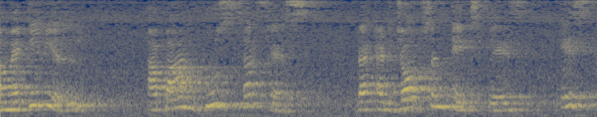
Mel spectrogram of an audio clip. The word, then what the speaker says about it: adsorption: Sometimes adsorption is pronounced very much similar to absorption, as both are two similar terms, as we are pronouncing adsorption and absorption, but they are totally different.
